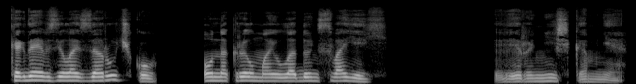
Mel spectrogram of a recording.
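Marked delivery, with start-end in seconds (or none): 4.9-6.3 low, slow, hushed murmur; softly and slowly, voice dropped low, as if whispering. A narrator's reading. Man to the woman leaving him, softly whispered plea. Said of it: "прошептал он".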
